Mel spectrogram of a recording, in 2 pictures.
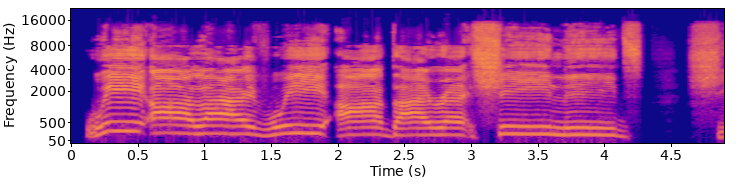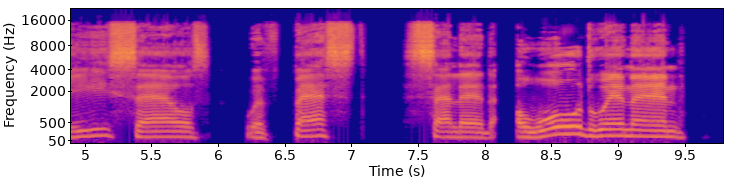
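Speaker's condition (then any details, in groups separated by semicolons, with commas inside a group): No condition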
